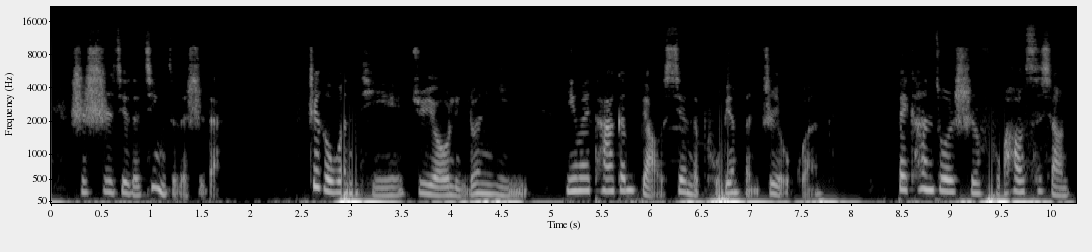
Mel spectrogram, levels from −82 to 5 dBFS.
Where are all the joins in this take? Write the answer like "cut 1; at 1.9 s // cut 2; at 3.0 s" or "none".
cut 1; at 2.5 s

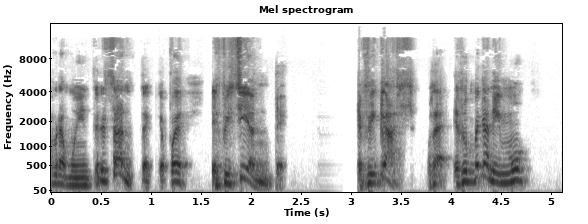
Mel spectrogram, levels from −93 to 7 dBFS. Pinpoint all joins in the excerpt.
none

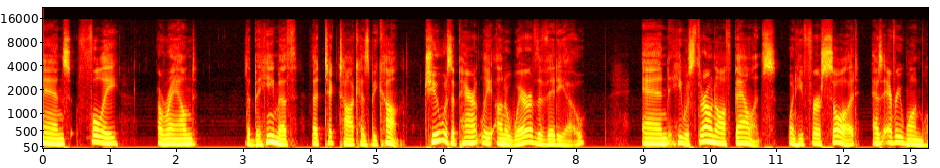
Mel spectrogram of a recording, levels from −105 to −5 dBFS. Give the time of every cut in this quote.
cut 1; at 5.6 s

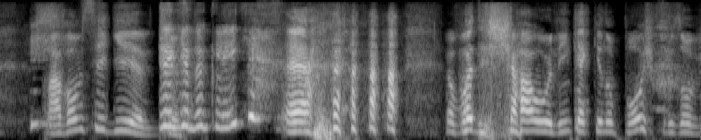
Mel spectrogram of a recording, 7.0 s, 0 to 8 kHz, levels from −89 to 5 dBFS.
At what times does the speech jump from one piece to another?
cut 1; at 1.6 s

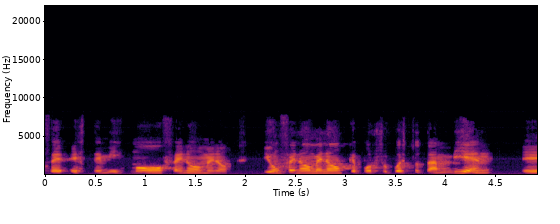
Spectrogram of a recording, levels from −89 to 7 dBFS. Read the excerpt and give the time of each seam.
none

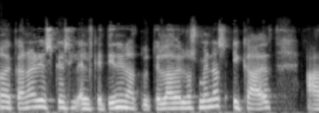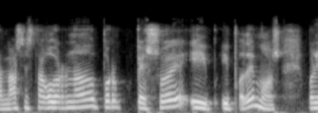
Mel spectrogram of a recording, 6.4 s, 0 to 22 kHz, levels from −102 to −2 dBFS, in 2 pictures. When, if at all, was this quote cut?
none

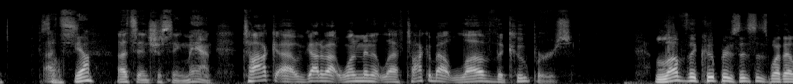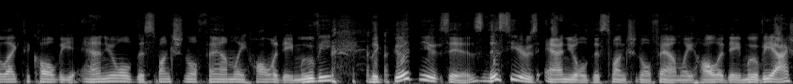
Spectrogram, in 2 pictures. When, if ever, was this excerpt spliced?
none

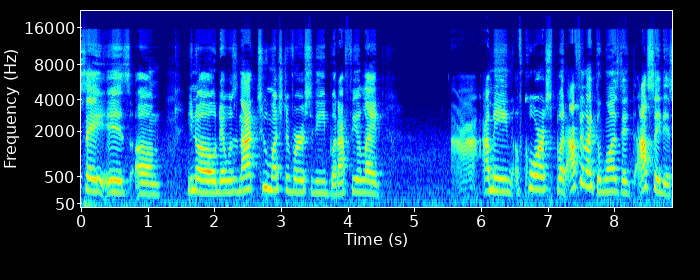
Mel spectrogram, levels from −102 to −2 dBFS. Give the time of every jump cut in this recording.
none

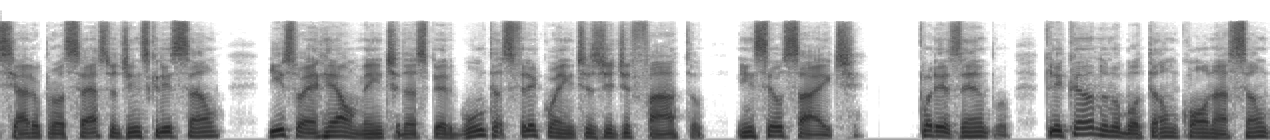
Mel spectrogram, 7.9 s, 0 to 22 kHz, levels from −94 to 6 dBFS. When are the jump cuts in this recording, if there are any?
none

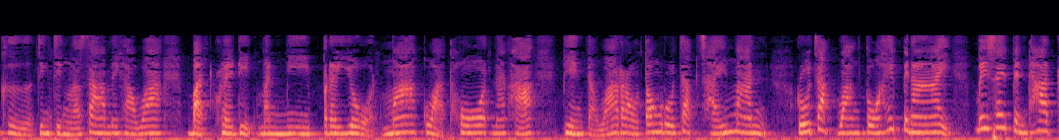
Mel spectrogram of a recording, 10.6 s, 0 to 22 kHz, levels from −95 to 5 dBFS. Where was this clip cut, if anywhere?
cut 1; at 9.1 s

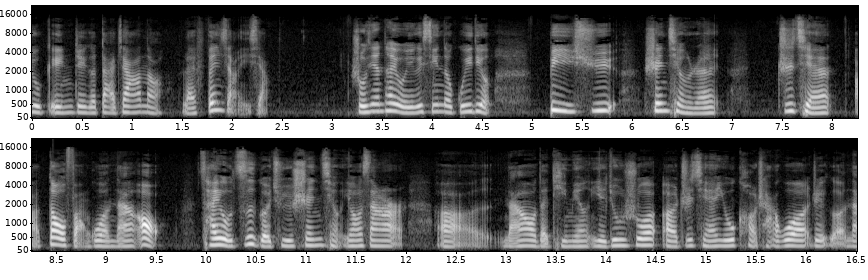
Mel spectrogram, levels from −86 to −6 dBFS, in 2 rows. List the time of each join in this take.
none

